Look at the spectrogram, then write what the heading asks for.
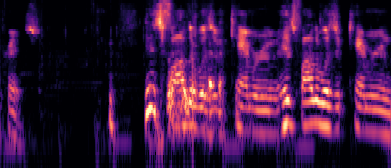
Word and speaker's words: Cameroon: So Yaphet Kyoto, his father was, I believe it's pronounced Cameroon. Is that correct? Or Yeah, that's right. say Cameron, but it's Cameroon.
